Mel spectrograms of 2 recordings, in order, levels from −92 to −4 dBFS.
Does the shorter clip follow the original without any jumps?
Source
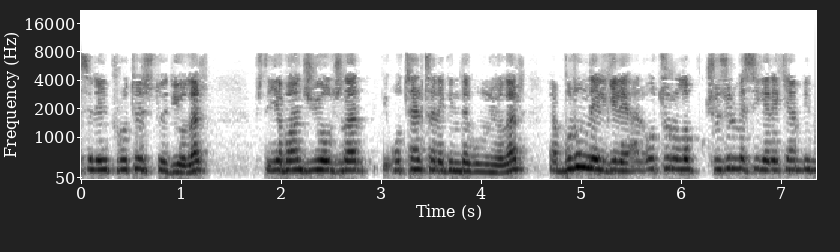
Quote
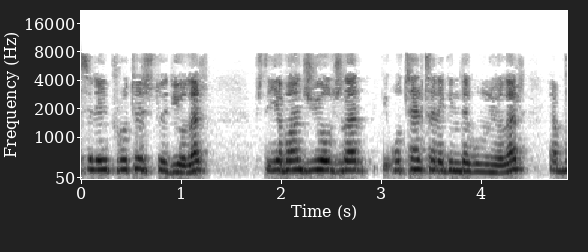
yes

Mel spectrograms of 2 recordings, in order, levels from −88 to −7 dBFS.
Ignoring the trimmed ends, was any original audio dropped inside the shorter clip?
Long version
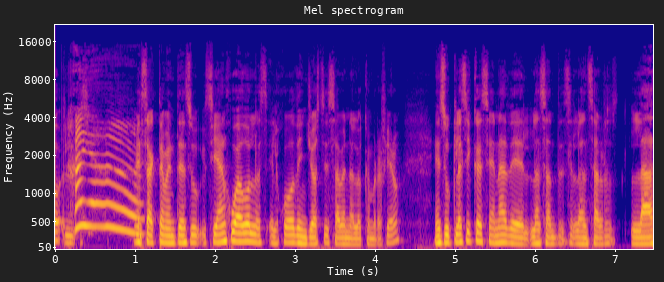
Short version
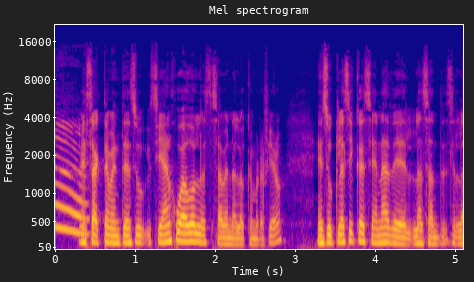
yes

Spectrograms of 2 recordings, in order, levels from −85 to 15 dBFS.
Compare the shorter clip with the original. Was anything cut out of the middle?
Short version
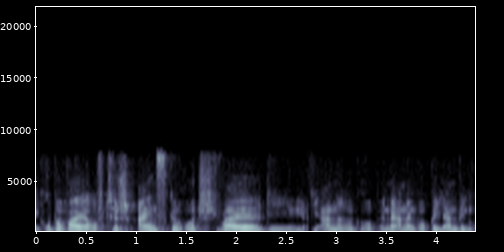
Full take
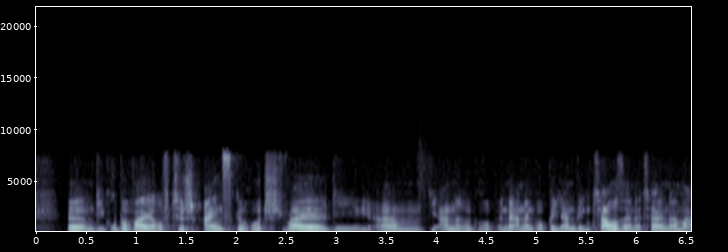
yes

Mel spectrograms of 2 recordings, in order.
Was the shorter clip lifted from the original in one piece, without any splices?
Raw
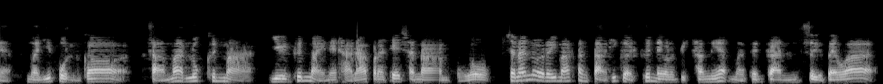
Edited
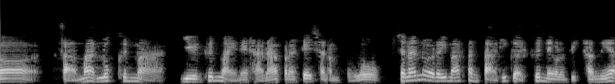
no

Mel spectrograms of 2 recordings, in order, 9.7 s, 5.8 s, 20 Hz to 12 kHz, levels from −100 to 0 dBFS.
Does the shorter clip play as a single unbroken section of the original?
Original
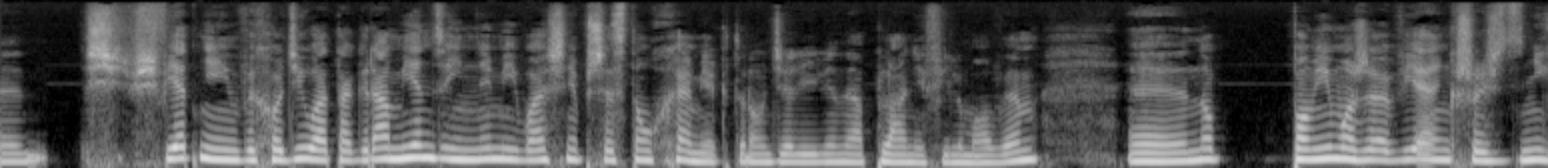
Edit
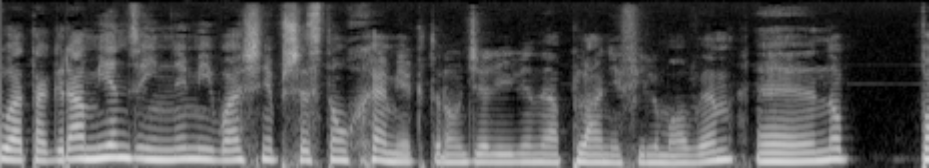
no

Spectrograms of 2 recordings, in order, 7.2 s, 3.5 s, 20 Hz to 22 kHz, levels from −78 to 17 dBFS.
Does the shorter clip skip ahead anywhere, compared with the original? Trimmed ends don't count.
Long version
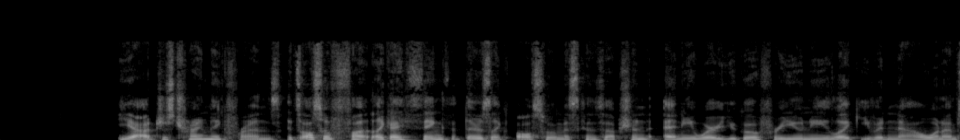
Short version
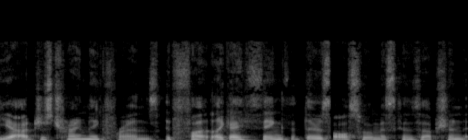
yes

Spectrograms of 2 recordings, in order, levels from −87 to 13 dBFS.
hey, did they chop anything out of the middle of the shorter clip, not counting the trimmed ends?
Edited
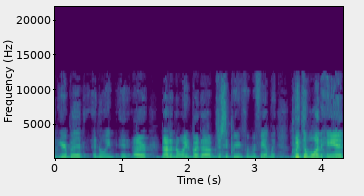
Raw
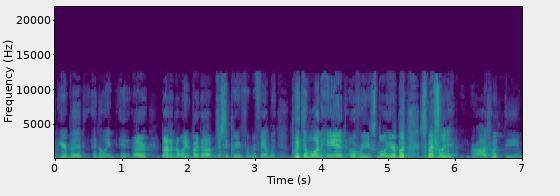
no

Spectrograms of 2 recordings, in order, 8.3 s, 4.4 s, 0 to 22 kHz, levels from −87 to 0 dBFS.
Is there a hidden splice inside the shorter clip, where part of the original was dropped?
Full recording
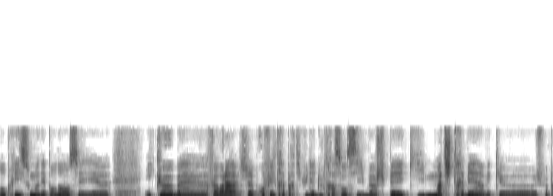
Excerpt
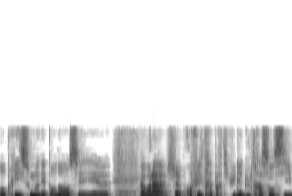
yes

